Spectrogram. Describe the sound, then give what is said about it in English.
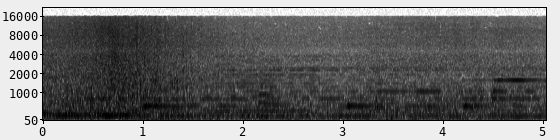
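Steady wash of sea surf rolling onto a shore, a continuous broad rushing with no distinct individual breaks, while soft sustained musical tones hum quietly underneath. “Invited to a stag do in Brighton later in the year, he ended up alone on the beach in tears, screaming at the sea.”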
